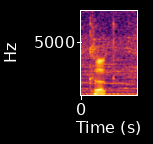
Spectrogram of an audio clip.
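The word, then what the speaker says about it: Koch: So the problem with Sam Adams, I would say, God, someday we'll get, how do you say this, Cook? – Cook.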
